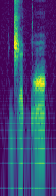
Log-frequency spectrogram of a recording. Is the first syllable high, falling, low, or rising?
low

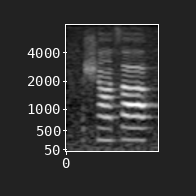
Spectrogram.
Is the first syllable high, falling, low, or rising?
high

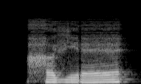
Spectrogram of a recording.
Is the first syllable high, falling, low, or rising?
low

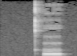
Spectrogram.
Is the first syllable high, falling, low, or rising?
high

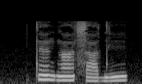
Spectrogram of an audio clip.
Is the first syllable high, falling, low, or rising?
high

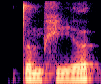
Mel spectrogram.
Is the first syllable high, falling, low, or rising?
low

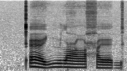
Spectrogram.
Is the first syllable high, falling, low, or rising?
falling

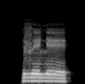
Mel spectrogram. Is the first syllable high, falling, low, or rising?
low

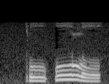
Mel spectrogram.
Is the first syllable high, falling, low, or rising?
low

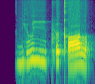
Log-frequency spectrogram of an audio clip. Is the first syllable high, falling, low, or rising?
rising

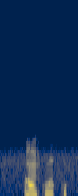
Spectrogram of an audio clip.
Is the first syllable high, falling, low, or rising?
high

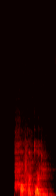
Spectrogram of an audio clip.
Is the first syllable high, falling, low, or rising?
low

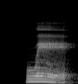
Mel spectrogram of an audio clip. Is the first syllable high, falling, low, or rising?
falling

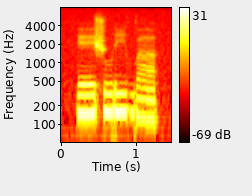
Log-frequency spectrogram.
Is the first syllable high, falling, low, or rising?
high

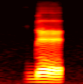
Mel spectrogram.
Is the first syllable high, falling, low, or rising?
low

